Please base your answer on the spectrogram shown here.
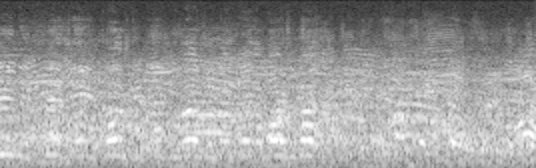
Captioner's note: wrestlers chattering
